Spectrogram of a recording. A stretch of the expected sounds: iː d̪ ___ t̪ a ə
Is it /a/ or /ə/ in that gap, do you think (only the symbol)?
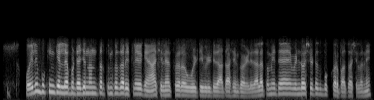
a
